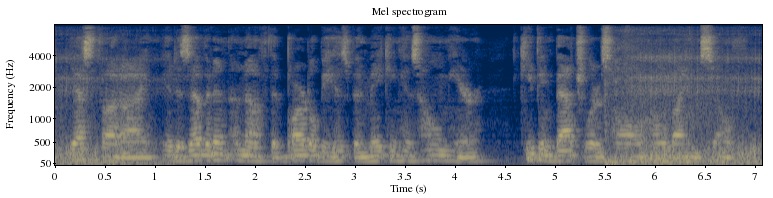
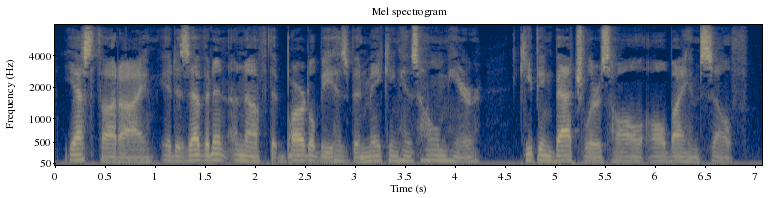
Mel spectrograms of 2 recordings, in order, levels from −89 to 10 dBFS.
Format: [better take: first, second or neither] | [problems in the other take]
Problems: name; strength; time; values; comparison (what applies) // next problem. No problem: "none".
second | background sound (Boom); 9 dB below the speech // room echo; dies away in 0.3 s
